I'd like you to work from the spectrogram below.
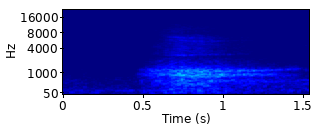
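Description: A single deep, slow breath in during a guided prayer exercise. It swells gradually into a long, soft, airy inhalation and stays fairly quiet throughout.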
